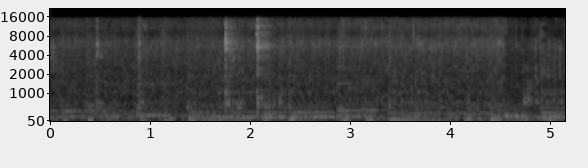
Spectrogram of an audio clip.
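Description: Tomatoes are stirred and crushed in a simmering pot of pinakbet, a bubbling sizzle underneath scattered spoon scrapes and a few sharp clinks against the pot, close and moderately loud throughout.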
